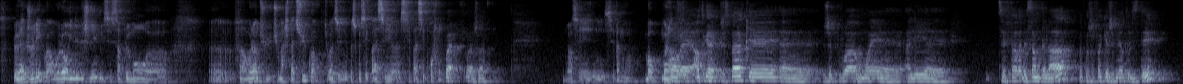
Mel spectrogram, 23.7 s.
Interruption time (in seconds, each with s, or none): none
